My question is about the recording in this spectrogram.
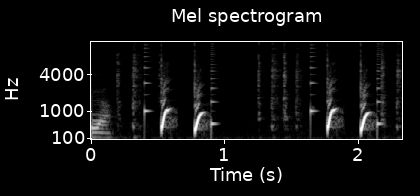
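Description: Programmed beat played back from the sequencer: pitch-transposed hudka drum samples make short strokes that sweep upward in pitch, with sharp clicky hits. The same short phrase repeats about a second and a quarter later.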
